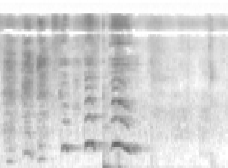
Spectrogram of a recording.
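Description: A young child speaks nearby.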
